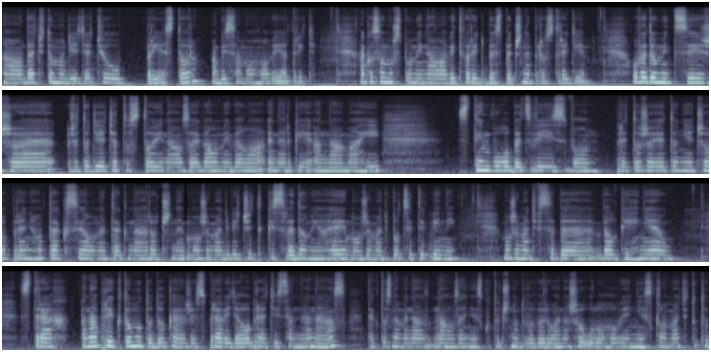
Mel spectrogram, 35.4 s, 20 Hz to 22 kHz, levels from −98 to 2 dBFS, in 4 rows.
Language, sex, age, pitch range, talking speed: Slovak, female, 30-49, 190-205 Hz, 140 wpm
